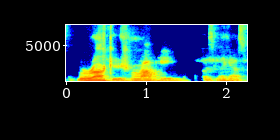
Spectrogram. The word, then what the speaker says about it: Meraki: President, I move that we approve the 3-year license renewal for 20 Cisco, how do you pronounce it? Meraki.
